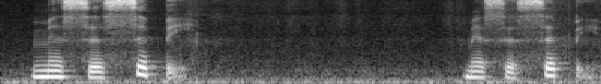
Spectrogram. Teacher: It's the sip that has the tonic stress in English.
